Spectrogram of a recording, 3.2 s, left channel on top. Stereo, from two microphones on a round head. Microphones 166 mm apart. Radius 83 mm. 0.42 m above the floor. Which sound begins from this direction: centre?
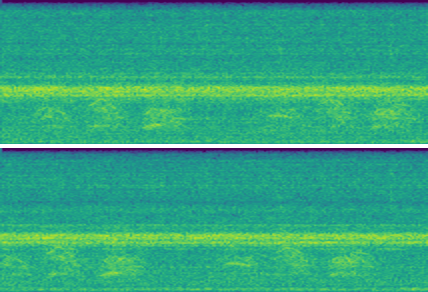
An insect, at 0.0 s.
